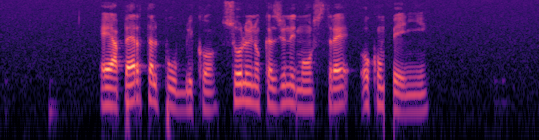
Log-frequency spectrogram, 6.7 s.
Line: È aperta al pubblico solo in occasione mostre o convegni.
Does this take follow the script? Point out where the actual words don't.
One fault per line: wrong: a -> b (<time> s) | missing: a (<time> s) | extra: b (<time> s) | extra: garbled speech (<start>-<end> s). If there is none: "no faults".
no faults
